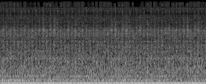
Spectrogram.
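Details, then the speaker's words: 2008 BMW E90 320d diesel, about 118,000 miles, at idle before timing chain replacement: steady diesel clatter with a faint light rattle, slightly rattly timing chain, engine feared to be on the way out; after chain job it ran smoothly. "I informed you that she had a pretty big problem with the timing chain being slightly rattly and the engine possibly on the way out"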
